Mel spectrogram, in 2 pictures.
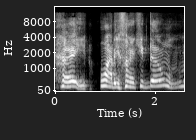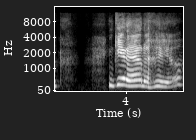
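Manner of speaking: high, slow, careful Southern accent retake. Shown as a demonstration. Retake of the dog's line in a proper Southern accent. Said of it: "That's a very good southern accent".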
